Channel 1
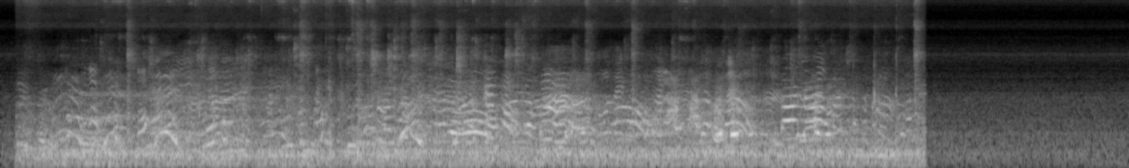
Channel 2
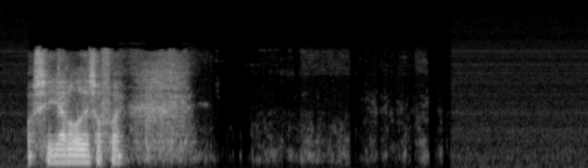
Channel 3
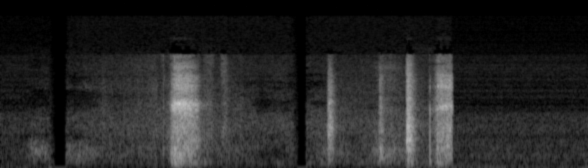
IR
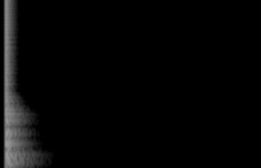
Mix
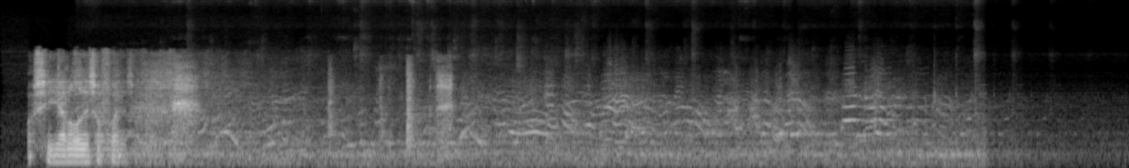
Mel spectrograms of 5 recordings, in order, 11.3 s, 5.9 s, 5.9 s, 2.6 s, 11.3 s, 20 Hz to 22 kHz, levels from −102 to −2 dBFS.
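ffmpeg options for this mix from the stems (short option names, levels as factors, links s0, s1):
-filter_complex "[0:a]asoftclip=type=tanh:threshold=0.0944,adelay=600,volume=0.178,asplit=3[s0][s1][s2];[s1]volume=0.15[s3];[s2]volume=0.251[s4];[1:a]volume=1,asplit=2[s5][s6];[s6]volume=0.2[s7];[2:a]volume=0.531,asplit=2[s8][s9];[s9]volume=0.211[s10];[3:a]atrim=start_sample=2205[s11];[s3][s10]amix=inputs=2:normalize=0[s12];[s12][s11]afir=irnorm=-1:irlink=0[s13];[s4][s7]amix=inputs=2:normalize=0,aecho=0:1:377|754|1131|1508|1885|2262:1|0.46|0.212|0.0973|0.0448|0.0206[s14];[s0][s5][s8][s13][s14]amix=inputs=5:normalize=0,adynamicequalizer=threshold=0.00282:dfrequency=3100:dqfactor=1.7:tfrequency=3100:tqfactor=1.7:attack=5:release=100:ratio=0.375:range=2.5:mode=boostabove:tftype=bell"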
